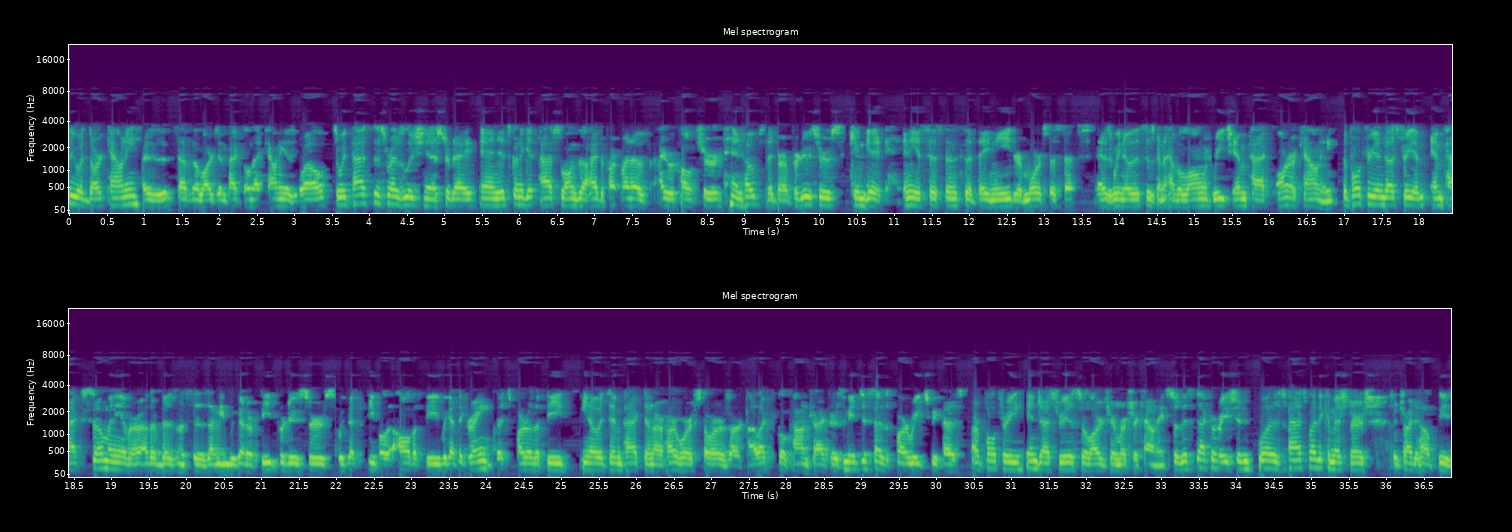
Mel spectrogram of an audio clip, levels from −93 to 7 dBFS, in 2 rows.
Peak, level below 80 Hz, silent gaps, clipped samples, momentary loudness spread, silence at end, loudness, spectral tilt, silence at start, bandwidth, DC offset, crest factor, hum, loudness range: -2 dBFS; -58 dBFS; none; under 0.1%; 4 LU; 0 s; -13 LUFS; -7.5 dB/octave; 0 s; 3.9 kHz; under 0.1%; 10 dB; none; 1 LU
